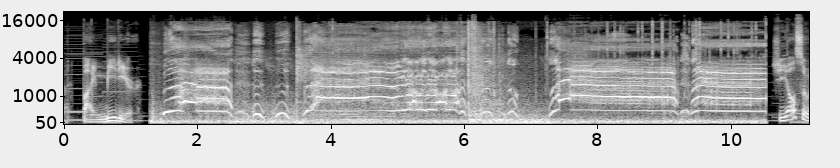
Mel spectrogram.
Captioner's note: screams of terror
